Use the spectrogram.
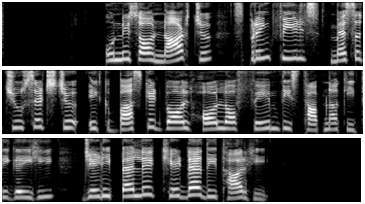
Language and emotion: Dogri, neutral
